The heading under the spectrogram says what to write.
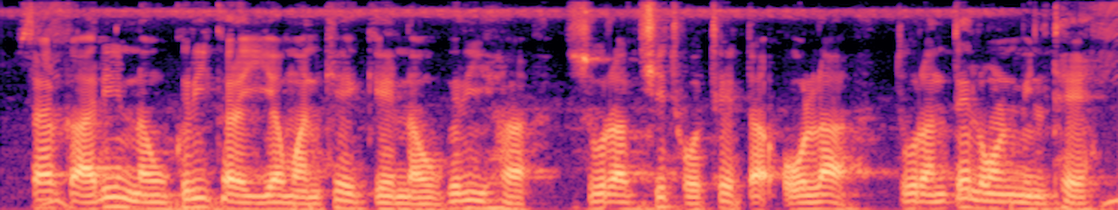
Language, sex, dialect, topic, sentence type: Chhattisgarhi, male, Western/Budati/Khatahi, banking, statement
